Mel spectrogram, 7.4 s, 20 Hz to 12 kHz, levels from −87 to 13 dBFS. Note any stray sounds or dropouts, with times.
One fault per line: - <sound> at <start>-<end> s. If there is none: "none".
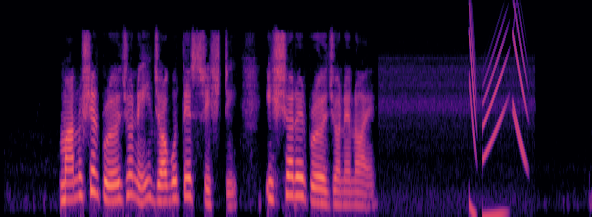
- chirp at 5.9-6.6 s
